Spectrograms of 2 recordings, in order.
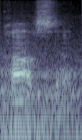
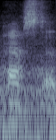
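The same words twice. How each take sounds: First: American accent with an elongated A vowel. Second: British accent with a shorter A vowel. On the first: "they say pasta" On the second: "whereas we might say pasta"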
